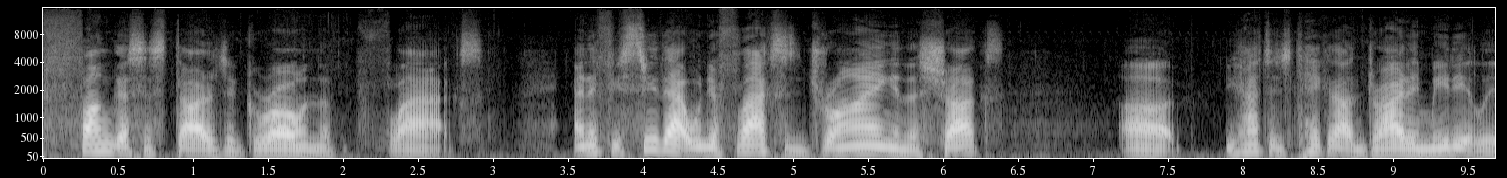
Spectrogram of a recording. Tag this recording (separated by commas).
Speech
